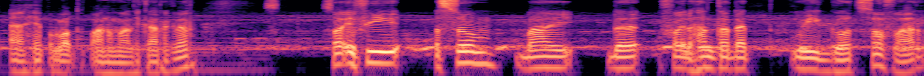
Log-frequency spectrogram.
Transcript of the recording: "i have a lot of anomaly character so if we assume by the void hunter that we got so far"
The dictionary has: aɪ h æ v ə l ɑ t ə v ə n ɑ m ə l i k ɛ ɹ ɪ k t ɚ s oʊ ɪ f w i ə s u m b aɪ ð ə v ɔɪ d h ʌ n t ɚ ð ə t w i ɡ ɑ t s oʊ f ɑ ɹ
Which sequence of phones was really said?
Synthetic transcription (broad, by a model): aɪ h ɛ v ə l ɑ t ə p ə n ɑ m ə l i k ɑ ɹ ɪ k t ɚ s oʊ ɪ f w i ə s u m b aɪ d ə f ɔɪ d h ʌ n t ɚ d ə t w i ɡ ɑ t s oʊ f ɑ ɹ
